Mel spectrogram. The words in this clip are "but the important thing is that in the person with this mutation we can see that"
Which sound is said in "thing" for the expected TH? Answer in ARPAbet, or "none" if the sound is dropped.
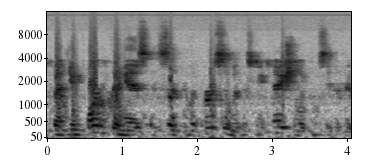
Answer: TH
